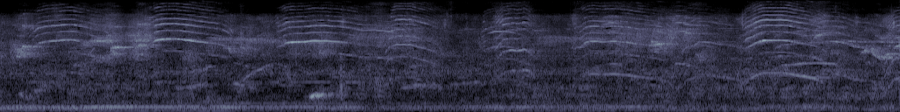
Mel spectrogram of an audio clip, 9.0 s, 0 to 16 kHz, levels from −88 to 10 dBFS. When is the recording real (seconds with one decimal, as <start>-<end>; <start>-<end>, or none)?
0.0-9.0

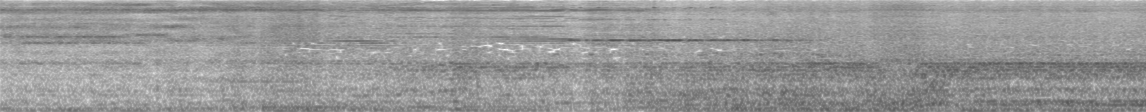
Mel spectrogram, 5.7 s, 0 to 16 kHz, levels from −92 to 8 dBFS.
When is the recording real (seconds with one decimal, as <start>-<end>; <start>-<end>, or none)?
1.4-4.3; 4.7-5.7

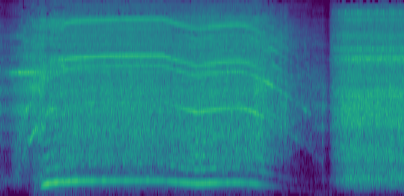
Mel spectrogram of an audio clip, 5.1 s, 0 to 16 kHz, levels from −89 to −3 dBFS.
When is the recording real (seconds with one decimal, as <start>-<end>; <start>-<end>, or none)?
0.8-3.9

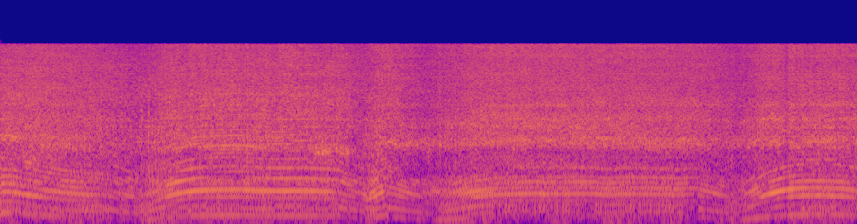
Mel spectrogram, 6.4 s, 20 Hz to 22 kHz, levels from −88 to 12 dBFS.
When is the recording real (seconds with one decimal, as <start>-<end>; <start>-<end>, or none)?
0.8-2.9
